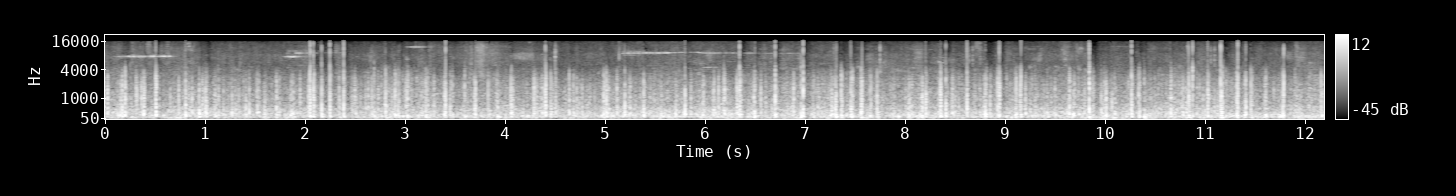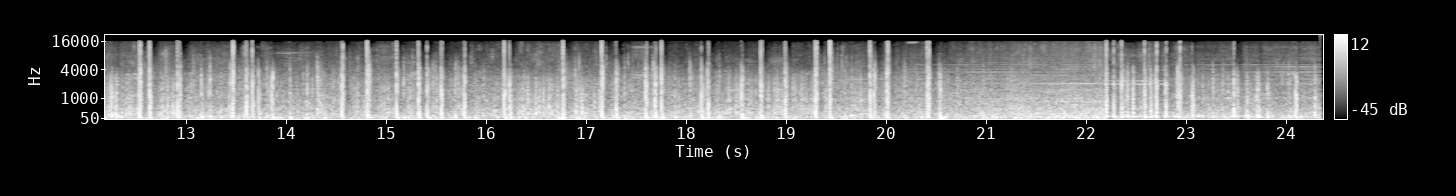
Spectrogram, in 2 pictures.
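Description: Aerial firework shells bursting in a dense, continuous barrage: many sharp bangs and crackles in quick succession over a deep, steady rumble.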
